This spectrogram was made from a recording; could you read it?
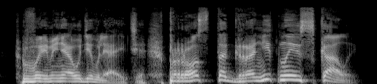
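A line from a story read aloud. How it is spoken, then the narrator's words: Laughing. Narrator (Russian): засмеялся Уваров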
